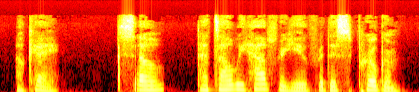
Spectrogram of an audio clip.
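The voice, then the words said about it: NPR radio host voice, Terry Gross. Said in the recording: “I'm going into my NPR voice. ... Okay, Terry Gross.”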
